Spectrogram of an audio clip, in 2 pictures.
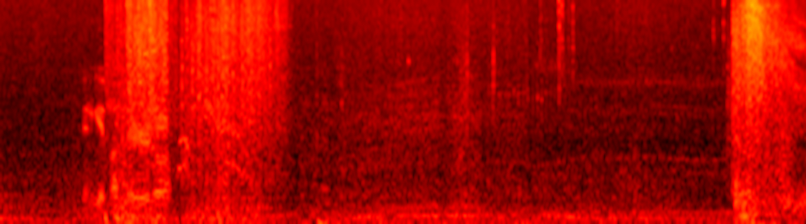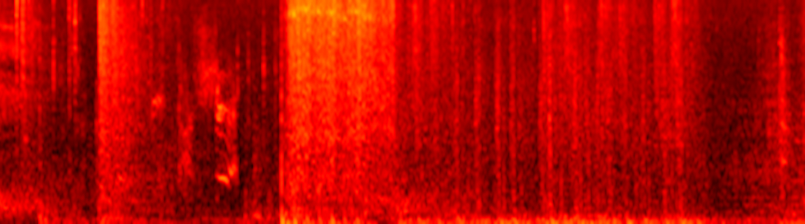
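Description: Gunfire rattles in bursts.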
